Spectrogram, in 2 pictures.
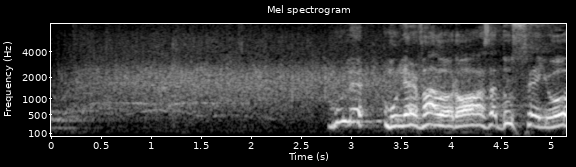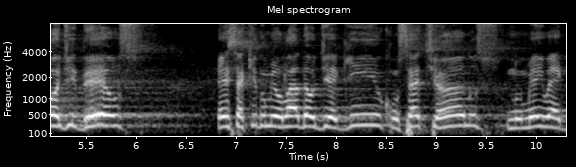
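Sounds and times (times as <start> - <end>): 
audience applause: 0.0 - 4.5
speech: 2.8 - 6.1, 6.8 - 10.3.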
